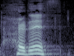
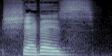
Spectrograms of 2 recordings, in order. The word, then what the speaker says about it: Jerez: Well, we say Jerez today, but in past times the J was pronounced sh, like S-H, sh. So the name of the town was Jerez. Unlike today, where J in Spanish is pronounced more like an aspirated H.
